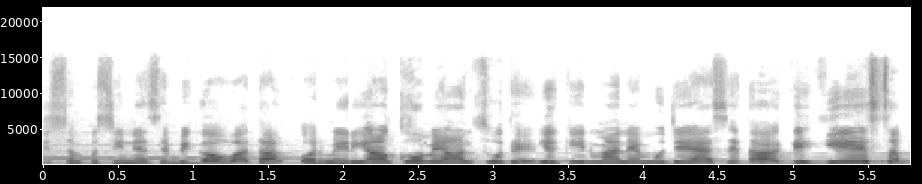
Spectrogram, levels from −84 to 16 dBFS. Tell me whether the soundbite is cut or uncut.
cut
